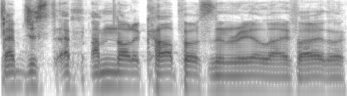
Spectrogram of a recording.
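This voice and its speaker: A man's fairly quick, fairly evenly intoned voice, fairly low in pitch, with a non-native accent. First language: not English. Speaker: speedrunner. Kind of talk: live commentary while playing. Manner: casual, hesitant with fillers.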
